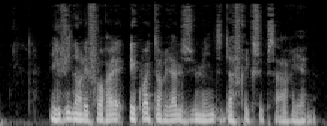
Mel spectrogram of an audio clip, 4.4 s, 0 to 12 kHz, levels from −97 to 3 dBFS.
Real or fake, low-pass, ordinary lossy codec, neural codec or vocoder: fake; 10.8 kHz; AAC, 48 kbps; vocoder, 44.1 kHz, 128 mel bands, Pupu-Vocoder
